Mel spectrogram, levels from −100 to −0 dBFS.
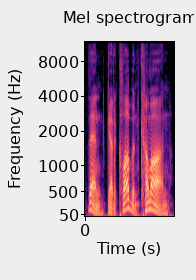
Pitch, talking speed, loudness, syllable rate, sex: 110 Hz, 235 wpm, -16 LUFS, 4.6 syllables/s, male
